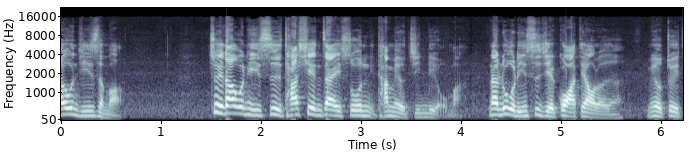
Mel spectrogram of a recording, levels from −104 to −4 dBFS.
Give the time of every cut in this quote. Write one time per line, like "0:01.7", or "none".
0:04.1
